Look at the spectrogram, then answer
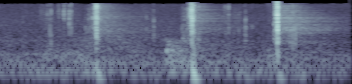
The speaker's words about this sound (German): Mit einem anderen Feuerzeug klappt es.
